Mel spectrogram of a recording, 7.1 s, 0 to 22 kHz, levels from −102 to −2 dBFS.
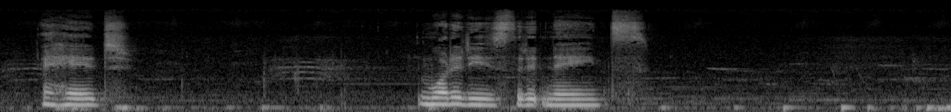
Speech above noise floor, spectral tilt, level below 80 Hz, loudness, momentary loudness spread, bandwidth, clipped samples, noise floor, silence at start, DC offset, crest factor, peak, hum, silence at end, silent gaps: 30 dB; -5.5 dB/octave; -70 dBFS; -41 LUFS; 25 LU; 16.5 kHz; under 0.1%; -69 dBFS; 0.3 s; under 0.1%; 22 dB; -24 dBFS; none; 0 s; none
